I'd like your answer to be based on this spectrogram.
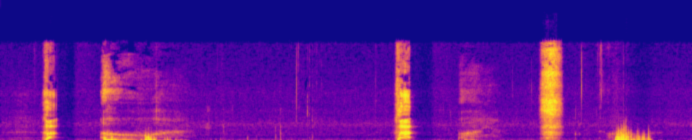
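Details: Drunk hiccups: repeated short, abrupt gulping hiccups at irregular intervals, with some voiced sounds between them.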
